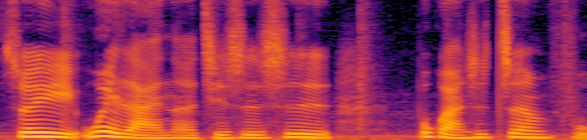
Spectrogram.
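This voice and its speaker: This woman's voice is fairly low, with a dark, mellow tone. She keeps a moderate pace and ordinary pitch variation. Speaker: infectious disease physician. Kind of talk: radio interview. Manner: formal.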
